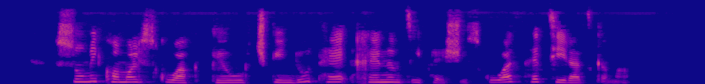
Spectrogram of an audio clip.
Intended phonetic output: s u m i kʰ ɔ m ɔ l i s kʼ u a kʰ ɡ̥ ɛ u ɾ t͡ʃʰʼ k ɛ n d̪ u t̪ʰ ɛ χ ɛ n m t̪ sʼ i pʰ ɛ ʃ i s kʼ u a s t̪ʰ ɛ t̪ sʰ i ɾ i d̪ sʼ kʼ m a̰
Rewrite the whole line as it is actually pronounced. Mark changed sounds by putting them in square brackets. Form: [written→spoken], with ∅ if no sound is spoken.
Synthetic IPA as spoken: s u m i kʰ ɔ m ɔ l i s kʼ u a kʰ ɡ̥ ɛ u ɾ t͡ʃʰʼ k [ɛ→i] n d̪ u t̪ʰ ɛ χ ɛ n m t̪ sʼ i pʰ ɛ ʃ i s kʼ u a s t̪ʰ ɛ t̪ sʰ i ɾ [i→a] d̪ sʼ kʼ m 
